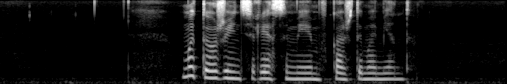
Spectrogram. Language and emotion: Russian, neutral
